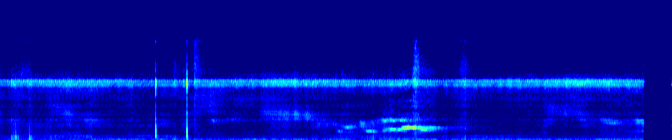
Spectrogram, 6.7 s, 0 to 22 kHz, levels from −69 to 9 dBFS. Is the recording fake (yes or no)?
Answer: yes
